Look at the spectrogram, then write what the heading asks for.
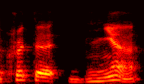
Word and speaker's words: kritajna: So kritagnya, that jna is like you may have seen the word prajna or jnana. Sometimes people in India will pronounce it gyan, pragya.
